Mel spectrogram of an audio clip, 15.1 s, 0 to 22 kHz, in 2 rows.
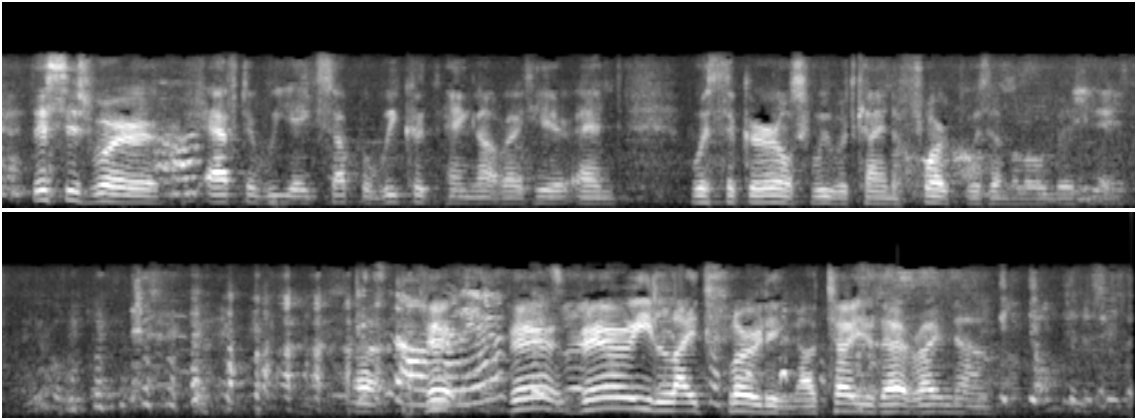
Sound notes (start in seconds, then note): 8.2 laughs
